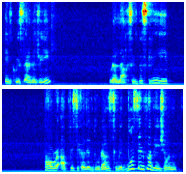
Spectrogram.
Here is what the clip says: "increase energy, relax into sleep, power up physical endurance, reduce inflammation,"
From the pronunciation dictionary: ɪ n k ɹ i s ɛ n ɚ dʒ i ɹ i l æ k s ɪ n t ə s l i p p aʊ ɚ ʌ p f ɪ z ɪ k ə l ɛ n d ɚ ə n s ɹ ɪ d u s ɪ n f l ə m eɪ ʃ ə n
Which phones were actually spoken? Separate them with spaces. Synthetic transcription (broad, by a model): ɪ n k ɹ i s ɛ n ɚ dʒ i ɹ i l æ k s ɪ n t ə s l i p p aʊ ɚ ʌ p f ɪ s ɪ k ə l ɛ n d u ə n s w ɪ d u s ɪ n f l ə m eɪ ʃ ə n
